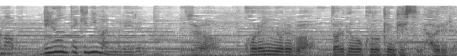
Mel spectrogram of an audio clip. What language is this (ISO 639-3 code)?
jpn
